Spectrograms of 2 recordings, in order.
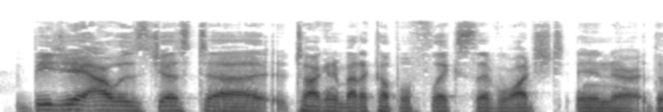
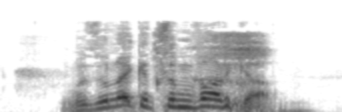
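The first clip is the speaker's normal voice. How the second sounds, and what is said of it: Bad put-on Russian accent, drifting Italian. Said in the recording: “talking with Russian accents ... You like turned like Russian Italian ... your bad impression ... a bad impersonation”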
